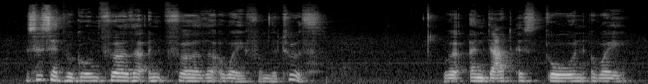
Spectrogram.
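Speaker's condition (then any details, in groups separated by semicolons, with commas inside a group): No condition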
